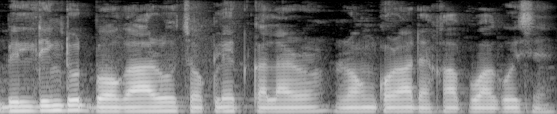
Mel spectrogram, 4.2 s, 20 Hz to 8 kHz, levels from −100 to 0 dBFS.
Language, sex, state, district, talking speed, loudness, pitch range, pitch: Assamese, male, Assam, Sonitpur, 145 wpm, -17 LUFS, 100-110 Hz, 105 Hz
